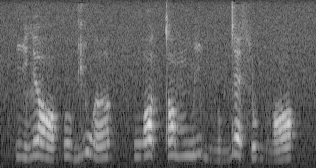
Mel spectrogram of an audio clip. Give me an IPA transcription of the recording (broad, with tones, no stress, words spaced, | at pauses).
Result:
i˧˩lʲɒ˥˨ | u˧˩ɡi˧˥˧wʌ˩˧ | wɒ˧˥˧tːɒ˧˥˧mːi˧˥˧bʱʊ˩ɡ dɛ˥˨su˩˧ ɡʱɒ˩˧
